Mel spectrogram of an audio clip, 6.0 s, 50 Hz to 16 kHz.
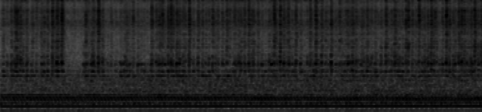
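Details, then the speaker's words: Turbocharged DC2 Integra at idle, turbo gasket blown: loud raw unmuffled idle with a harsh rasping puff on each firing pulse as exhaust escapes at the turbo gasket. Exhaust leak at turbo gasket. "Alright, so my gasket exploded on my turbo. It is what it is."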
